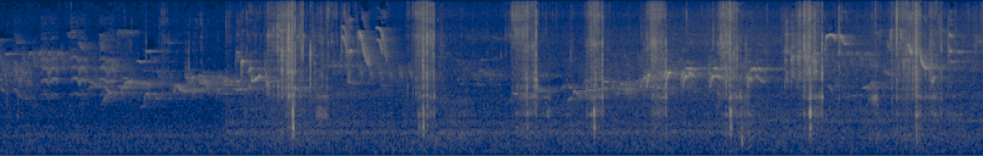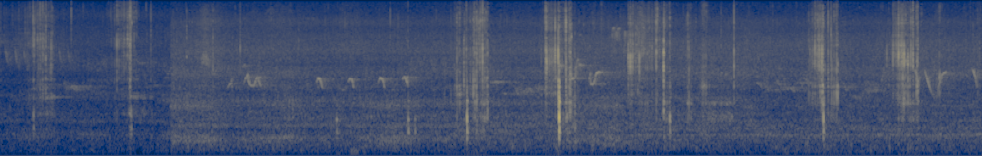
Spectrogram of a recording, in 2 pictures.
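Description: Chef's knife chopping spring onions on a wooden cutting board: irregular knocks of the blade through the stalks onto the wood, starting a few seconds in. Birds chirp faintly in the background.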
